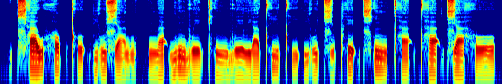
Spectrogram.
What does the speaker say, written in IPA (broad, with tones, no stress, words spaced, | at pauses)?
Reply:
t͡ɕʰa˦w hɔ˦p̚kʰo˨ʔpju˦ɕa˨˩n | n̪a˨ʔ bĩ˥˧bwe˨˩ kʰĩ˨˩ŋbwe˨˩lja˨˩ t̪ʰi˥˧t̪ʰi˨ʔju˧ t͡ɕə˨˩ pʰe˦ʔt͡ɕʰĩ˥˧ŋ t̪ʰa˨ʔ t̪ʰa˦ʔt͡ɕa˥˧ho˦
